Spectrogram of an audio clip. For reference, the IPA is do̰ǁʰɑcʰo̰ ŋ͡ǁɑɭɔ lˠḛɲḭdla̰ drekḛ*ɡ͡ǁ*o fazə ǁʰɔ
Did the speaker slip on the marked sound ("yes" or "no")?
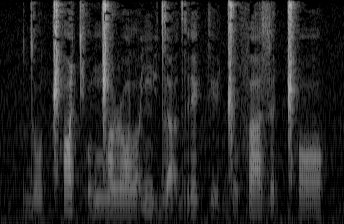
no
